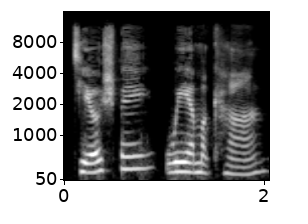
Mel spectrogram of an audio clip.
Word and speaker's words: Tioshpe Wiamaka: Tioshpe Wiamaka, which is Lakota, that translates to the extended family of women of the earth.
